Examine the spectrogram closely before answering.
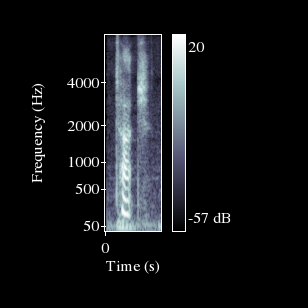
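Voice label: "touch", US English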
